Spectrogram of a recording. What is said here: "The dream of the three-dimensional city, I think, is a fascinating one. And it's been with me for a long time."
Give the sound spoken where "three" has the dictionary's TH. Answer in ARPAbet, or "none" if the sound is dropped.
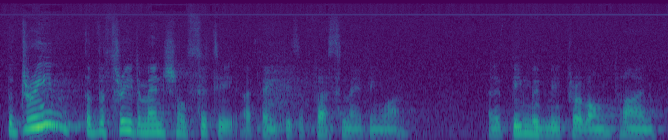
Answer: TH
